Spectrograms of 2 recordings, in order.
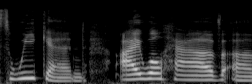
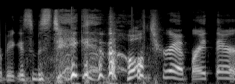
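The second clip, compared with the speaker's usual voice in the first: real laugh through the words, louder and quicker; 6 semitones higher, 7 dB louder than usual. Real, not acted. Co-host owning up to the trip's biggest mistake, laughing. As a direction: laugh while confessing the blunder.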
